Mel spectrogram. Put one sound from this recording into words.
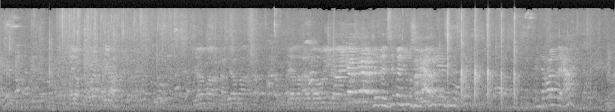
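Young men call out to each other across an open, echoing stadium.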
